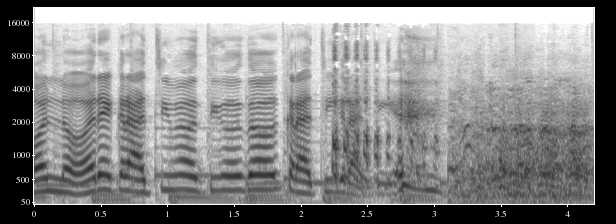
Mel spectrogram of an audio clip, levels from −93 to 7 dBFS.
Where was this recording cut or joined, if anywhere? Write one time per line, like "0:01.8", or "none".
0:03.2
